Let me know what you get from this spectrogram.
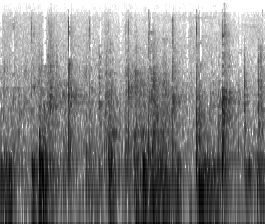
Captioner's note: clapping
